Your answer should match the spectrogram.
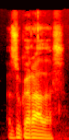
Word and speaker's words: Azucaradas: I think I said Azu. The Z is silent, right? It's no. – Azucaradas. – It's a Z. – How do you say it? – Azucaradas.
